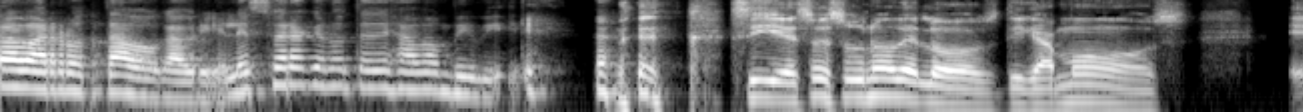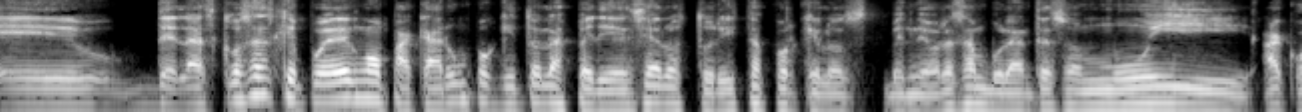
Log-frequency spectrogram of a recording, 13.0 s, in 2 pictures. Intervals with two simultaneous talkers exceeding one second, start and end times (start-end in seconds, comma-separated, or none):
none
